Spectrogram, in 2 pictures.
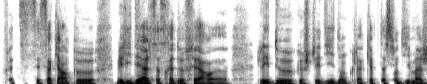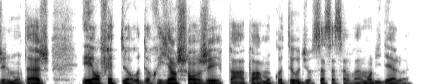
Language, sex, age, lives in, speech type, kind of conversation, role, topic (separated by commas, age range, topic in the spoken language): French, male, 35-39, France, conversation, advice, user, Quelle grande décision devez-vous prendre face à des options incertaines ?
